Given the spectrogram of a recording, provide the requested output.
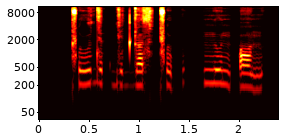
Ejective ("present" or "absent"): absent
